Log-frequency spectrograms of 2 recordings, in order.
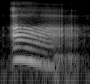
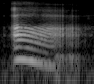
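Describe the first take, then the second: First: The pitch falls sharply from high. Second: The same.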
